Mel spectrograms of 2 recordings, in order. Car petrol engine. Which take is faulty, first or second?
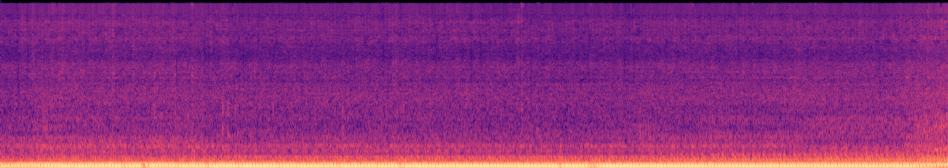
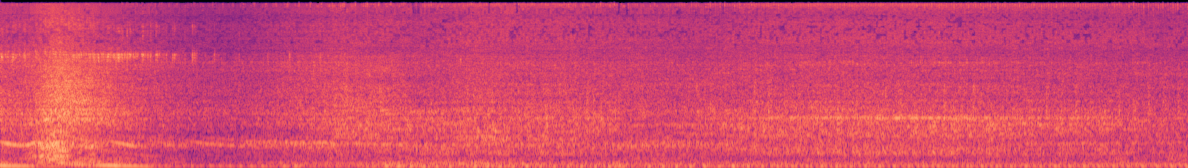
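second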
